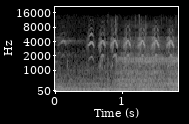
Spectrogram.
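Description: A common kestrel gives a rapid series of about seven sharp, high 'kee-kee-kee' calls at an even pace over a low background rumble.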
